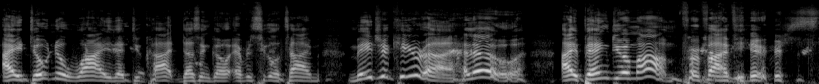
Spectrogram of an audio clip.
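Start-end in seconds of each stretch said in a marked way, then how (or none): 3.5-8.2 raised, slow, deliberate speech. Speaker addresses Major Kira, doing a Dukat impression. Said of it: "I was just doing my Ducat impression".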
